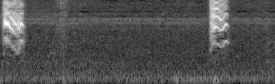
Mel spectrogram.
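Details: Female double-collared seedeater giving two brief, sharp high chirps about two seconds apart, each a quick bright burst, over a faint steady high hum; female calls used to stir males into singing.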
